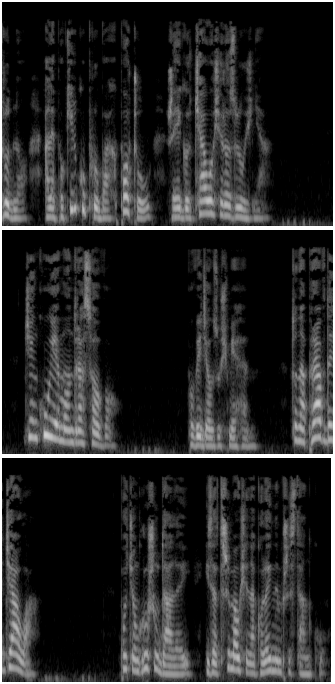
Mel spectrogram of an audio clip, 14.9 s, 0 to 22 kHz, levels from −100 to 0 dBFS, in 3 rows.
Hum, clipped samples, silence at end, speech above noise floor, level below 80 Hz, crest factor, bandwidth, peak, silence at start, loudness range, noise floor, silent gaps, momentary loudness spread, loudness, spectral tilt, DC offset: none; under 0.1%; 0.15 s; 47 dB; -72 dBFS; 20 dB; 16 kHz; -16 dBFS; 0 s; 4 LU; -82 dBFS; none; 16 LU; -35 LUFS; -4 dB/octave; under 0.1%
